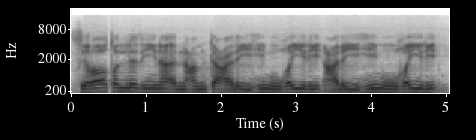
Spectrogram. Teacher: فهناك خلط، وهذا يكثر الخطأ فيه، خلط بين الصلة وبين ضم ميم الجمع، فتجد من يريد أن يقرأ بصلة ميم الجمع وفي حقيقته يضم ميم الجمع، يعني يقرأها كذا صراط الذين أنعمت عليهم غير، عليهم غير، الميم مضمومة فقط ولا يصلها بواو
